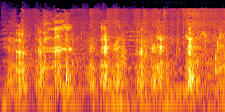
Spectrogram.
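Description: A pig oinks and grunts in a quick series of short, snorting bursts over about three seconds, moderately loud, with no talking.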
